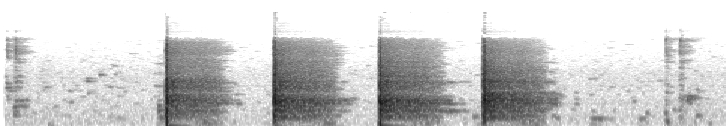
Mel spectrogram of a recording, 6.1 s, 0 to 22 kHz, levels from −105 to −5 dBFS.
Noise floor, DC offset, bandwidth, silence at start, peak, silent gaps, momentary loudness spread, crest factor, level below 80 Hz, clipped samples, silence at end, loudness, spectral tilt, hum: -66 dBFS; under 0.1%; 7.8 kHz; 0.1 s; -2 dBFS; none; 20 LU; 26 dB; -46 dBFS; under 0.1%; 0.3 s; -23 LUFS; -4 dB/octave; none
